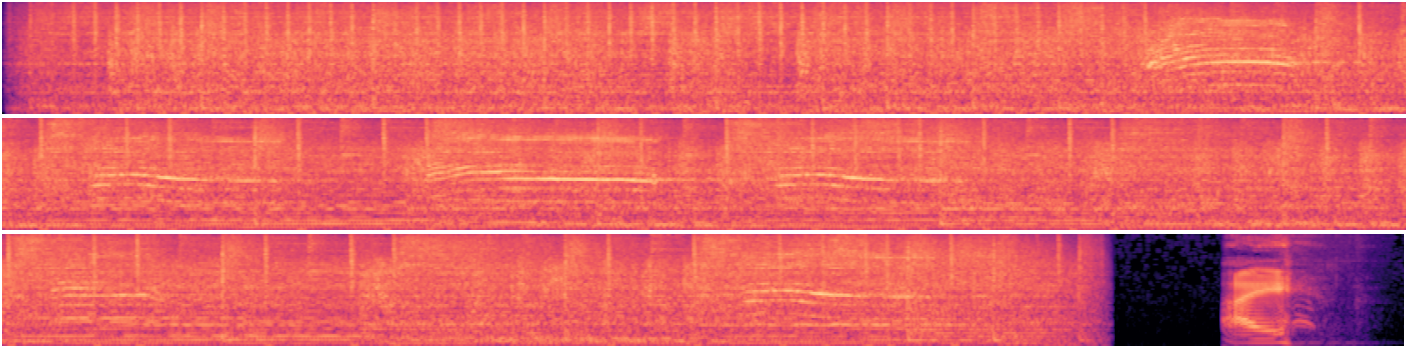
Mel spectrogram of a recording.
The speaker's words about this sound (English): Before we head out today, there is a new song from a metal band that is, it's Cats. Cats playing heavy metal. Listen.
